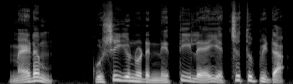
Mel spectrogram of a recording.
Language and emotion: Tamil, disgusted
